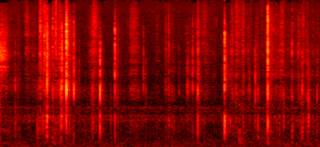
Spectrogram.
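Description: Origami paper being folded and creased by hand: an irregular run of short crinkles and crackles as a flap is pressed flat against an edge.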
